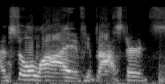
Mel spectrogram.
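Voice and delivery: put-on goblin voice. Using a ventriloquism spell to mimic a goblin, goblin voice. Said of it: "mimic the voice of a goblin".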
